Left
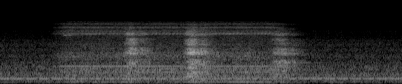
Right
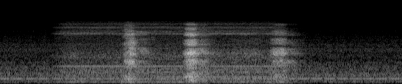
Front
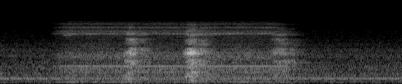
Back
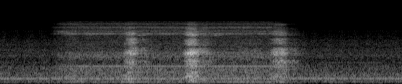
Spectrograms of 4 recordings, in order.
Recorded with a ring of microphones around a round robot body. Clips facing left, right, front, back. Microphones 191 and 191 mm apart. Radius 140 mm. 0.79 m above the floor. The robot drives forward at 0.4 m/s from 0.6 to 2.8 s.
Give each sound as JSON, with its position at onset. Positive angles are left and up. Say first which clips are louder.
{"t": 1.2, "sound": "breathing", "louder": "right 6 dB, back 2 dB", "azimuth_deg": -105, "distance_m": 1.2}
